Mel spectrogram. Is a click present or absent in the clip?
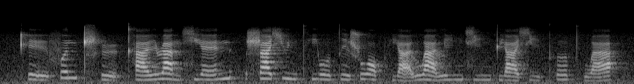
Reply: absent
